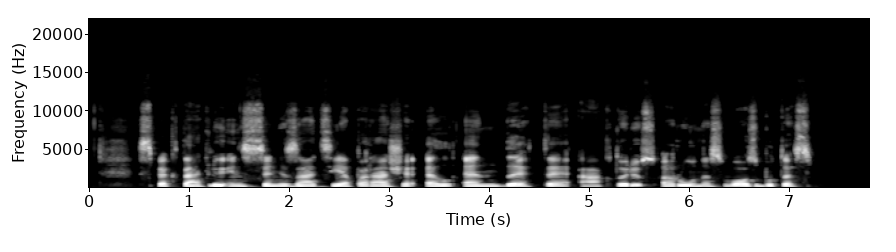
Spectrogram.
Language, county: Lithuanian, Panevėžys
